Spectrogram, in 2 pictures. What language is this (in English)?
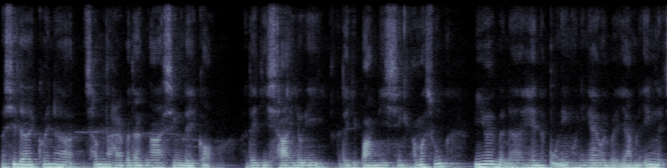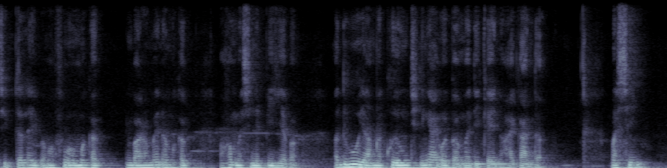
Manipuri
